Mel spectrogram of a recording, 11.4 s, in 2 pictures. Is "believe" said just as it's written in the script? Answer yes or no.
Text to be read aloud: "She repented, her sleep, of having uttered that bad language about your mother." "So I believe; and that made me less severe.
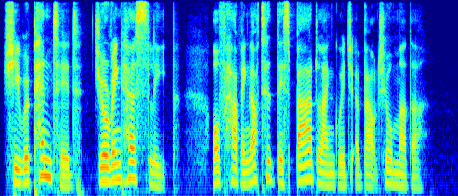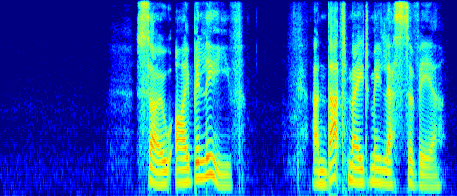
yes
